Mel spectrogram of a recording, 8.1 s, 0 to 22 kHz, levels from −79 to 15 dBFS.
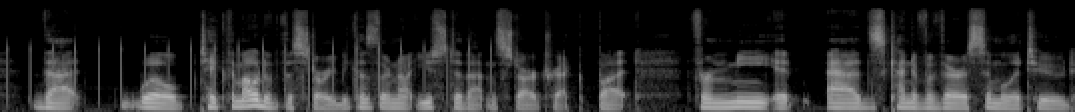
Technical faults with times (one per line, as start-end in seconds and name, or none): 0.06-3.70 train of clicks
